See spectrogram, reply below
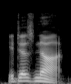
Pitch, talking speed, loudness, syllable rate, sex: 135 Hz, 255 wpm, -17 LUFS, 6.0 syllables/s, male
